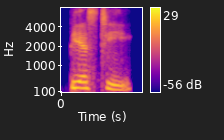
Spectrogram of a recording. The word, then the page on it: PST: Indian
